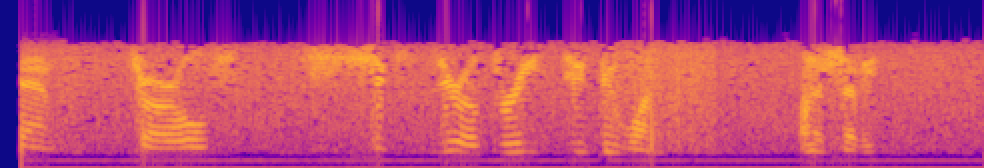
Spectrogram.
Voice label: Highway Patrol, Phoenix Metro West Area, scanner

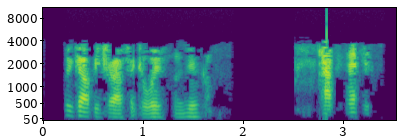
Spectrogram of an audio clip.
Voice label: Fire Departments Mesa Simulcast; TOPAZ

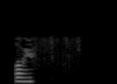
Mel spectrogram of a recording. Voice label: Dispatch, scanner; Mesa PD Dpt; 4 Sprstn Dispatch

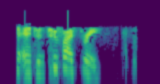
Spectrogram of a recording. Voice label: Fire Departments, scanner

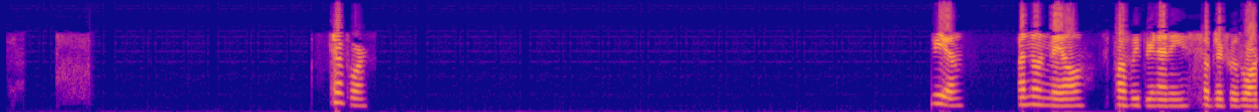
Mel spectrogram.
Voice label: Phoenix PD, scanner audio; ThompsonPeakHigh

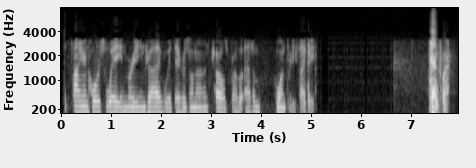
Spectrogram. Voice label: scanner audio, Sheriff; South Scottsdale; MCSO - EAST; Sheriff-EastCnty

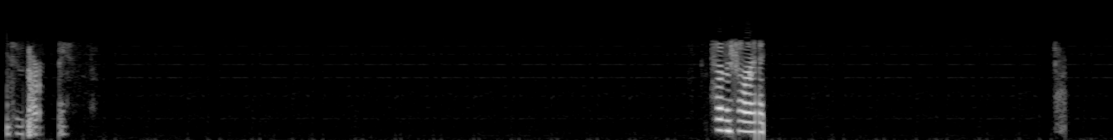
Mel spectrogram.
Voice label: Simulcast Police Dep, scanner audio trunk; Mesa Simulcast; MESA PD 1 Fiesta; MesaPoliceDep

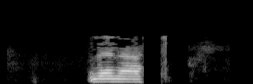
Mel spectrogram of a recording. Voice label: Light Rail Emergency, scanner

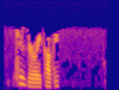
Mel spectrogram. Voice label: Dispatch, scanner; Paradise Valley PD; H- Scottsdale

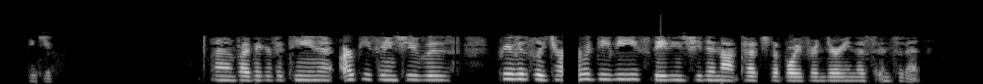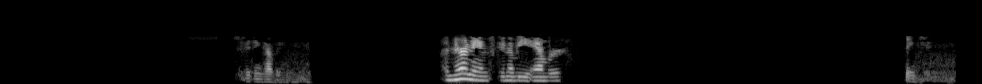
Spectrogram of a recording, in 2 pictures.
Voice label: Mesa PD Fiesta Dispatch; 1 Fiesta Dispatch

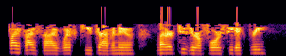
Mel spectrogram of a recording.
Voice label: FD Dpts VHF 156.240 Patch

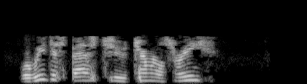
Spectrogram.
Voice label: Fire, scanner; Regional Wireless Cooperative (RWC) - Thompson Peak High; PHX Fire

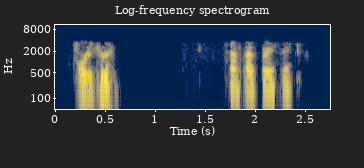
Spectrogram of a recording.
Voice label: Sheriff, scanner P25; Shrf Lakes

